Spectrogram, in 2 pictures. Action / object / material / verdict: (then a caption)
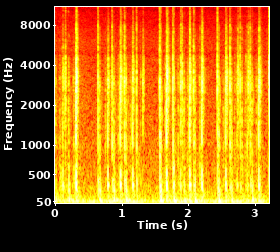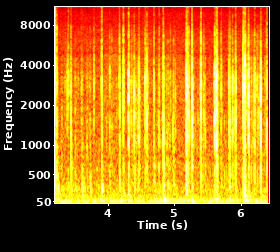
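tap / plastic computer keyboard / plastic / none. A black plastic full-size computer keyboard lying on a couch is typed on rapidly with fingertips. The result is a dense, uneven stream of short, bright plastic clicks with almost no ring, some key presses landing harder than others.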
